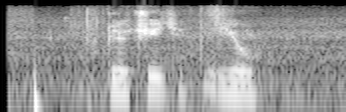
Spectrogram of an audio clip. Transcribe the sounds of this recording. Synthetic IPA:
fklʲut͡ɕitʲju

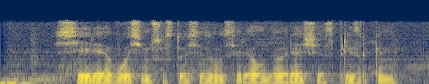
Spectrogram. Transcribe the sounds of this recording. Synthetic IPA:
sʲeɾʲɪjəvo̞sʲɪmʲʂɨst̪o̞jsʲɪzo̞nsʲɪɾʲɪalˠɡəvɐɾʲæɕːɪjəspɾʲizɾəkəmʲɪ

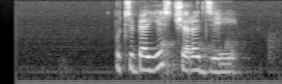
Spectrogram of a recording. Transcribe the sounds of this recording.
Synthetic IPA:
utʰebʲajesʲtt͡ʃʰɐɾadej

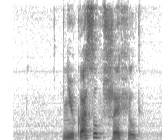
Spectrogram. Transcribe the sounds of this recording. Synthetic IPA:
nʲjukaslˠʂɛfʲilˠd̪

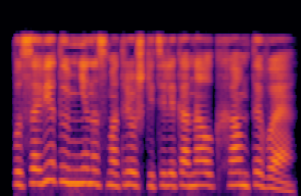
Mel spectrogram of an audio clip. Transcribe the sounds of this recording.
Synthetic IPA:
pəsɐvʲet̪ʊjʊmnʲe̞nəsmɐt̪ɾʲoʂkʲɪtʲɪlʲɪkɐnalˠk̪xamt̪ɛvɛ

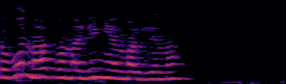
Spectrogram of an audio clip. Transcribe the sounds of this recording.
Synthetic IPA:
kɐvonazvɐnɐlʲinʲɪjɐmɐʐɨnɐ

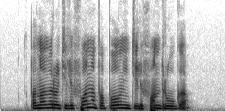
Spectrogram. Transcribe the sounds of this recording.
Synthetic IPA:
pɐno̞mʲɪɾʊtʲɪlʲɪfo̞nəpɐpolˠnʲɪjtʲɪlʲɪfo̞nd̪ɾuɡə̰

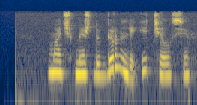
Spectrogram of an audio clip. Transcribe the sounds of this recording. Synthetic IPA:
mat͡ɕmʲeʐd̪ʊbʲurnlʲɪʔit͡ɕelˠsʲɪ

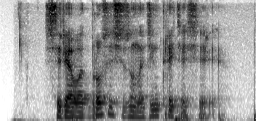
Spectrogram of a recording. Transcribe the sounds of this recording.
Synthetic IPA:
sʲɪɾʲɪalˠɐd̪̚bɾo̞sɨsʲɪzo̞nɐdʲint̪ɾʲetʲjəjəsʲḛɾʲɪ̰jə

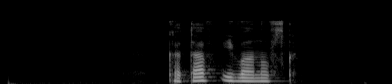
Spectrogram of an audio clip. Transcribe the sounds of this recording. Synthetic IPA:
kʰat̪avivanofsk

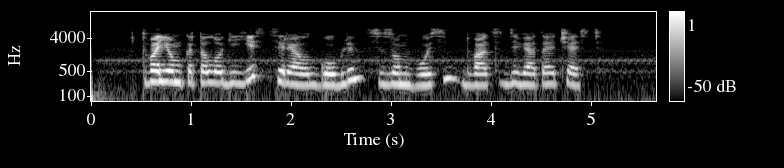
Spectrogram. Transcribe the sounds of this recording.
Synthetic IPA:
ft̪vɐjo̞mkət̪ɐlˠoɡʲɪɪjesʲtʲsʲɪɾʲɪalˠɡoblʲɪnsʲɪzo̞nvo̞sʲɪmʲd̪vat̪sɨt̚ʲdʲɪvʲat̪əjət͡ɕæsʲtʲ

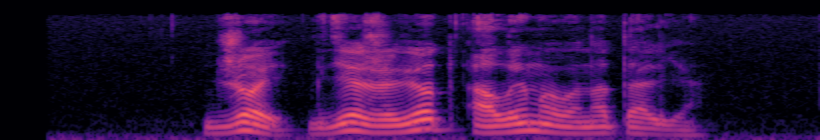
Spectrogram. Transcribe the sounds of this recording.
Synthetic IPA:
dʐojɡdʲeʐɨvʲot̪alˠɨməvənat̪alʲjə

